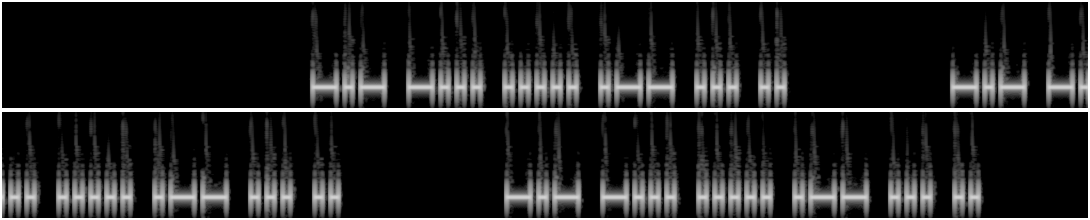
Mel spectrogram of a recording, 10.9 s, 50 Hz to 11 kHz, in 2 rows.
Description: Morse code, heard as a keyed tone, about 30 wpm, 700 Hz. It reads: KB5WSI KB5WSI KB5WSI
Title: USA Call Signs - 6 Characters - Repeated 3x - 30wpm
